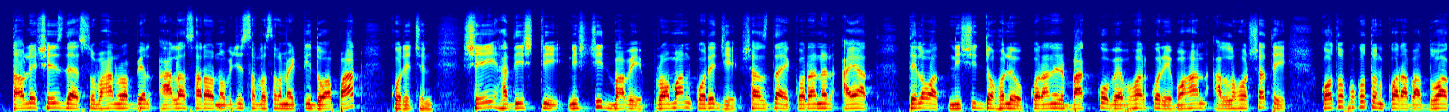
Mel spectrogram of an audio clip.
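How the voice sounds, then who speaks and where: Male religious teacher, fairly high, smooth resonant voice, careful instructional delivery that explains pronunciation step by step. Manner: drawn-out Arabic recitation for learners to repeat. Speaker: Islamic teacher. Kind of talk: religious lesson on prayers and pronunciation.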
